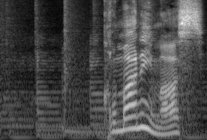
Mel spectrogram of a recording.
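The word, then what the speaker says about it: 困ります: humans with not nice Kimani mas means to be in trouble Kimani sounds like the word communist and Mary imagine you marry a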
